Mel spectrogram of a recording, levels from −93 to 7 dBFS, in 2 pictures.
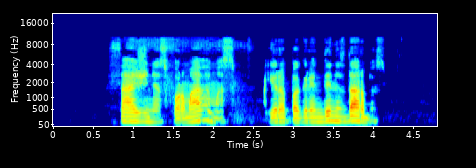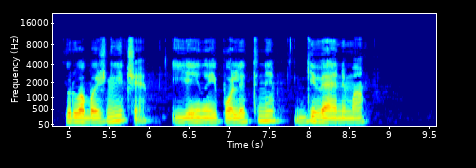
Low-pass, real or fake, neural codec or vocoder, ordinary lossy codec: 9.9 kHz; real; none; MP3, 48 kbps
